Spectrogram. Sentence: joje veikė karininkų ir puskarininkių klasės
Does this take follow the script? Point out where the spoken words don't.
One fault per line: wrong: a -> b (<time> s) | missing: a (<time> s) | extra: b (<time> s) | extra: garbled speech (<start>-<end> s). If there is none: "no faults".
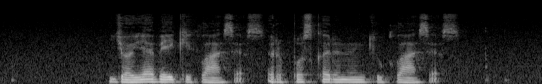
wrong: karininkų -> klasės (2.0 s)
